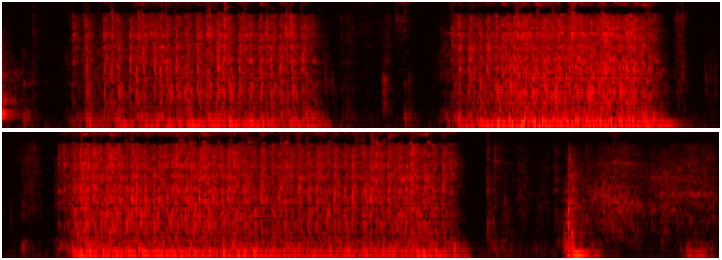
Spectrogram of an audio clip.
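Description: A sewing machine top-stitches a handbag in four close, fairly quiet bursts of rapid mechanical whirring separated by short pauses, with no voices.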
